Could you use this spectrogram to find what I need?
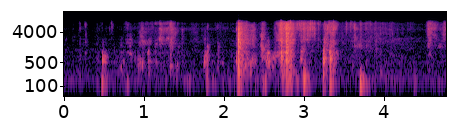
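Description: Plastic wrapping crinkles as it is torn off a box.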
